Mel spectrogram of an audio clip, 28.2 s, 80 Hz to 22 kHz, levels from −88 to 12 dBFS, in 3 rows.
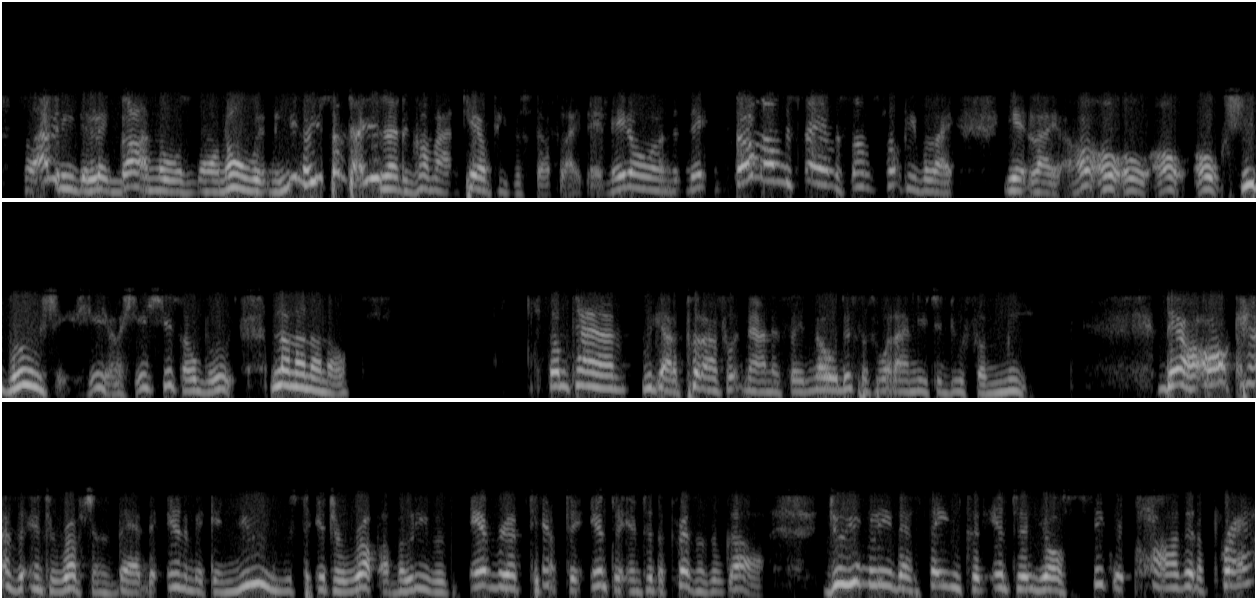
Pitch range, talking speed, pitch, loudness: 185-260 Hz, 240 wpm, 220 Hz, -32 LUFS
